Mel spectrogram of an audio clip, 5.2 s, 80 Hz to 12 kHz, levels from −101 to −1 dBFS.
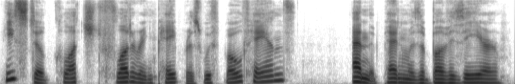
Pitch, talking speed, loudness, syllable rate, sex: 160 Hz, 175 wpm, -21 LUFS, 4.8 syllables/s, female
